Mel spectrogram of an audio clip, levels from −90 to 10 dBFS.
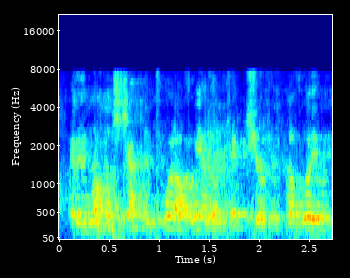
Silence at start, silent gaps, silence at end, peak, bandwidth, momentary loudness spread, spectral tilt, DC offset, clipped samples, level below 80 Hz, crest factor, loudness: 0 s; none; 0 s; -12 dBFS; 8 kHz; 5 LU; -4.5 dB/octave; under 0.1%; under 0.1%; -56 dBFS; 14 dB; -26 LUFS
